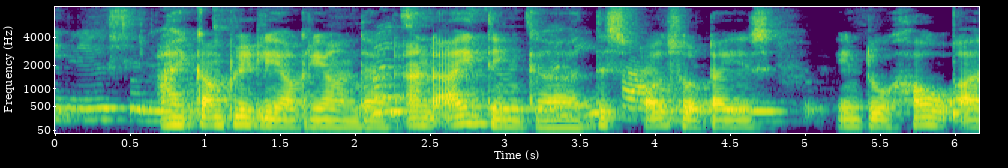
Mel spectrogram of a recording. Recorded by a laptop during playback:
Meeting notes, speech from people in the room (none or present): present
